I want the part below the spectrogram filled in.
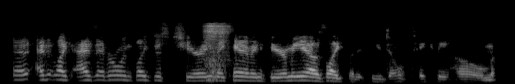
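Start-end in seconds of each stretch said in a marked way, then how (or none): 3.4-4.9 mock muttering under breath, lower and quieter. Retelling a threat made while everyone was cheering: line said under the breath. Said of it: "almost under my breath".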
